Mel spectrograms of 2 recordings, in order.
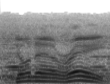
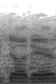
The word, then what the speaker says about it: Donaire: hotel we were staying they were chatting donald ray too pronouncing this name differently but we go by donaire because that's the way he pronounces it left this country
